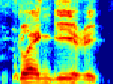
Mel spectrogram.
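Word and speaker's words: Glen Garioch: Glengeary. 1,140 feet on the website from the bus stop to Glengeary, or Glengarioch, as it's read, but pronounced.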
